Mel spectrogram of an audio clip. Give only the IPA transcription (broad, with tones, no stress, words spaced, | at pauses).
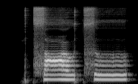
t͡sɑ˥ʊ̯t͡sɹ̩˥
